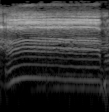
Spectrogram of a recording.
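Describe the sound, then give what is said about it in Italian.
A professor imitates a flock of sheep bleating, producing one loud, sustained, nasal bleat lasting well over a second, alone with no talking. “Professore, non bastavano le pecore singole, adesso a branchi ce le porta.”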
